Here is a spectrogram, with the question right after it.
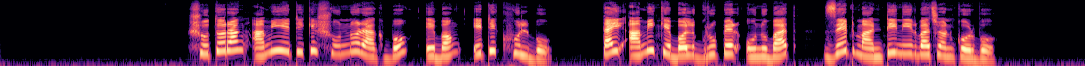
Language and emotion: Bengali, neutral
